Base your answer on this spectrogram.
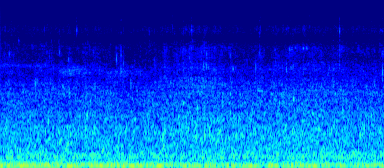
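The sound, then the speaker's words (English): Water flowing steadily, a soft continuous rushing wash with no distinct events, faint and unchanging throughout. “The sound of water outside of you”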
